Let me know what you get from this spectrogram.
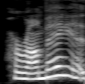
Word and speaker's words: Harambe: We are also going to talk about Harambe.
